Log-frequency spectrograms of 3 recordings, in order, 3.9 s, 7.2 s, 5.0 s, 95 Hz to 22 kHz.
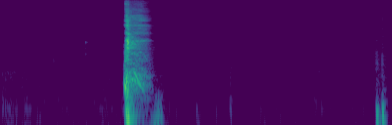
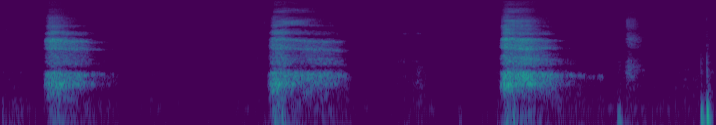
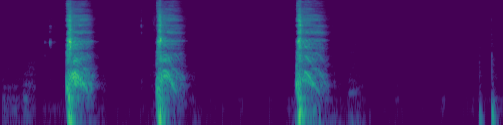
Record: {
  "cough_length": "3.9 s",
  "cough_amplitude": 5948,
  "cough_signal_mean_std_ratio": 0.14,
  "exhalation_length": "7.2 s",
  "exhalation_amplitude": 452,
  "exhalation_signal_mean_std_ratio": 0.37,
  "three_cough_length": "5.0 s",
  "three_cough_amplitude": 7260,
  "three_cough_signal_mean_std_ratio": 0.22,
  "survey_phase": "beta (2021-08-13 to 2022-03-07)",
  "age": "18-44",
  "gender": "Male",
  "wearing_mask": "No",
  "symptom_none": true,
  "smoker_status": "Never smoked",
  "respiratory_condition_asthma": false,
  "respiratory_condition_other": false,
  "recruitment_source": "REACT",
  "submission_delay": "1 day",
  "covid_test_result": "Negative",
  "covid_test_method": "RT-qPCR",
  "influenza_a_test_result": "Negative",
  "influenza_b_test_result": "Negative"
}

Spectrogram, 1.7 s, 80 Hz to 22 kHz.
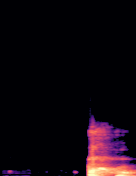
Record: {
  "cough_length": "1.7 s",
  "cough_amplitude": 32768,
  "cough_signal_mean_std_ratio": 0.41,
  "survey_phase": "beta (2021-08-13 to 2022-03-07)",
  "age": "18-44",
  "gender": "Male",
  "wearing_mask": "No",
  "symptom_none": true,
  "smoker_status": "Never smoked",
  "respiratory_condition_asthma": false,
  "respiratory_condition_other": false,
  "recruitment_source": "REACT",
  "submission_delay": "1 day",
  "covid_test_result": "Negative",
  "covid_test_method": "RT-qPCR"
}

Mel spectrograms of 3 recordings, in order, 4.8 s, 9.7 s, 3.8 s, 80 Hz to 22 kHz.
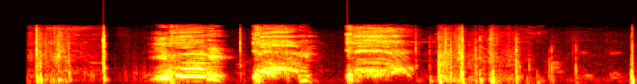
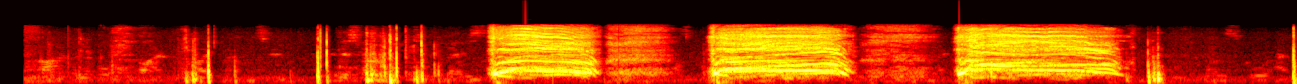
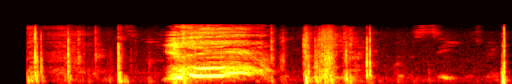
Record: {
  "three_cough_length": "4.8 s",
  "three_cough_amplitude": 32767,
  "three_cough_signal_mean_std_ratio": 0.52,
  "exhalation_length": "9.7 s",
  "exhalation_amplitude": 32768,
  "exhalation_signal_mean_std_ratio": 0.54,
  "cough_length": "3.8 s",
  "cough_amplitude": 28554,
  "cough_signal_mean_std_ratio": 0.43,
  "survey_phase": "beta (2021-08-13 to 2022-03-07)",
  "age": "45-64",
  "gender": "Male",
  "wearing_mask": "No",
  "symptom_none": true,
  "smoker_status": "Ex-smoker",
  "respiratory_condition_asthma": false,
  "respiratory_condition_other": false,
  "recruitment_source": "REACT",
  "submission_delay": "1 day",
  "covid_test_result": "Negative",
  "covid_test_method": "RT-qPCR",
  "influenza_a_test_result": "Negative",
  "influenza_b_test_result": "Negative"
}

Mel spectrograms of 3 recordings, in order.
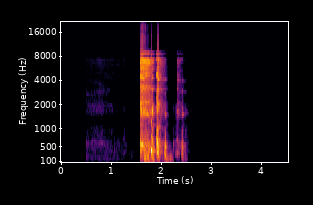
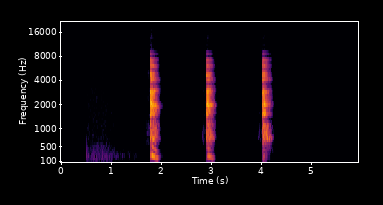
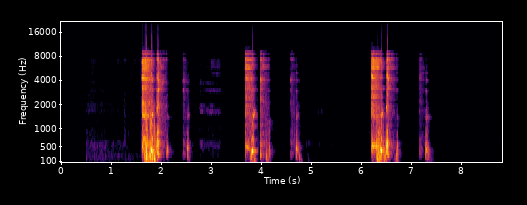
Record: {
  "cough_length": "4.6 s",
  "cough_amplitude": 32768,
  "cough_signal_mean_std_ratio": 0.24,
  "exhalation_length": "5.9 s",
  "exhalation_amplitude": 32768,
  "exhalation_signal_mean_std_ratio": 0.19,
  "three_cough_length": "8.8 s",
  "three_cough_amplitude": 32768,
  "three_cough_signal_mean_std_ratio": 0.27,
  "survey_phase": "beta (2021-08-13 to 2022-03-07)",
  "age": "45-64",
  "gender": "Female",
  "wearing_mask": "No",
  "symptom_cough_any": true,
  "symptom_new_continuous_cough": true,
  "symptom_runny_or_blocked_nose": true,
  "symptom_sore_throat": true,
  "symptom_headache": true,
  "symptom_other": true,
  "symptom_onset": "3 days",
  "smoker_status": "Never smoked",
  "respiratory_condition_asthma": false,
  "respiratory_condition_other": false,
  "recruitment_source": "Test and Trace",
  "submission_delay": "2 days",
  "covid_test_result": "Positive",
  "covid_test_method": "RT-qPCR",
  "covid_ct_value": 18.0,
  "covid_ct_gene": "ORF1ab gene",
  "covid_ct_mean": 18.9,
  "covid_viral_load": "650000 copies/ml",
  "covid_viral_load_category": "Low viral load (10K-1M copies/ml)"
}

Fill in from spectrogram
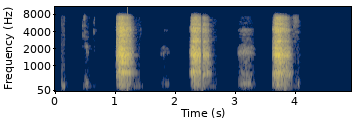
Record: {
  "exhalation_length": "4.9 s",
  "exhalation_amplitude": 17867,
  "exhalation_signal_mean_std_ratio": 0.29,
  "survey_phase": "beta (2021-08-13 to 2022-03-07)",
  "age": "18-44",
  "gender": "Female",
  "wearing_mask": "No",
  "symptom_cough_any": true,
  "symptom_runny_or_blocked_nose": true,
  "symptom_fatigue": true,
  "symptom_fever_high_temperature": true,
  "symptom_other": true,
  "smoker_status": "Never smoked",
  "respiratory_condition_asthma": false,
  "respiratory_condition_other": false,
  "recruitment_source": "Test and Trace",
  "submission_delay": "2 days",
  "covid_test_result": "Positive",
  "covid_test_method": "RT-qPCR"
}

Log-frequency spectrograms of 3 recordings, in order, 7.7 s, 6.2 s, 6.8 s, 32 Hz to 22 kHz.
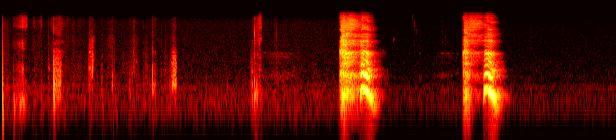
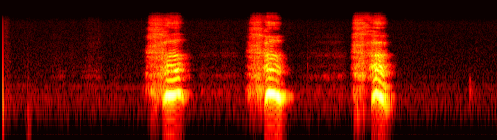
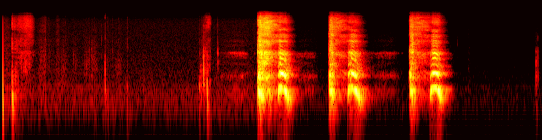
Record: {
  "cough_length": "7.7 s",
  "cough_amplitude": 16542,
  "cough_signal_mean_std_ratio": 0.21,
  "exhalation_length": "6.2 s",
  "exhalation_amplitude": 14382,
  "exhalation_signal_mean_std_ratio": 0.29,
  "three_cough_length": "6.8 s",
  "three_cough_amplitude": 17997,
  "three_cough_signal_mean_std_ratio": 0.27,
  "survey_phase": "beta (2021-08-13 to 2022-03-07)",
  "age": "65+",
  "gender": "Female",
  "wearing_mask": "No",
  "symptom_none": true,
  "smoker_status": "Never smoked",
  "respiratory_condition_asthma": false,
  "respiratory_condition_other": false,
  "recruitment_source": "REACT",
  "submission_delay": "2 days",
  "covid_test_result": "Negative",
  "covid_test_method": "RT-qPCR",
  "influenza_a_test_result": "Negative",
  "influenza_b_test_result": "Negative"
}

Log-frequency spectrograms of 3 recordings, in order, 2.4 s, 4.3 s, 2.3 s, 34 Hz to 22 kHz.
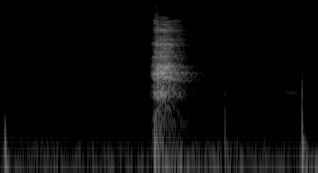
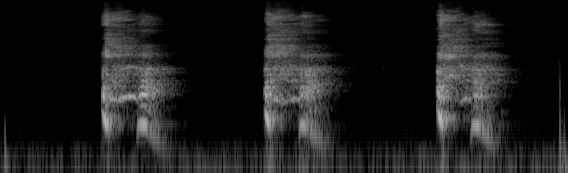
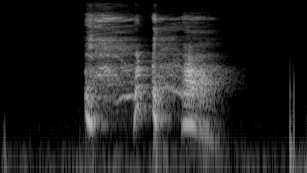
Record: {
  "exhalation_length": "2.4 s",
  "exhalation_amplitude": 3405,
  "exhalation_signal_mean_std_ratio": 0.29,
  "three_cough_length": "4.3 s",
  "three_cough_amplitude": 6940,
  "three_cough_signal_mean_std_ratio": 0.48,
  "cough_length": "2.3 s",
  "cough_amplitude": 15969,
  "cough_signal_mean_std_ratio": 0.51,
  "survey_phase": "alpha (2021-03-01 to 2021-08-12)",
  "age": "45-64",
  "gender": "Male",
  "wearing_mask": "No",
  "symptom_none": true,
  "smoker_status": "Never smoked",
  "respiratory_condition_asthma": false,
  "respiratory_condition_other": false,
  "recruitment_source": "REACT",
  "submission_delay": "1 day",
  "covid_test_result": "Negative",
  "covid_test_method": "RT-qPCR"
}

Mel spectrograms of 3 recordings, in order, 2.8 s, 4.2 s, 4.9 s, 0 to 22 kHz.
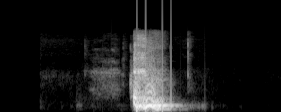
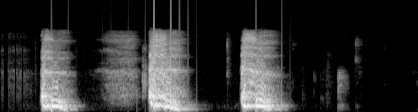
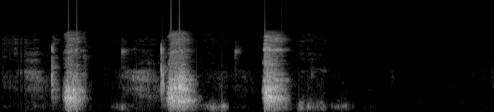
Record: {
  "cough_length": "2.8 s",
  "cough_amplitude": 27465,
  "cough_signal_mean_std_ratio": 0.31,
  "three_cough_length": "4.2 s",
  "three_cough_amplitude": 30126,
  "three_cough_signal_mean_std_ratio": 0.42,
  "exhalation_length": "4.9 s",
  "exhalation_amplitude": 4025,
  "exhalation_signal_mean_std_ratio": 0.31,
  "survey_phase": "beta (2021-08-13 to 2022-03-07)",
  "age": "65+",
  "gender": "Male",
  "wearing_mask": "No",
  "symptom_none": true,
  "symptom_onset": "5 days",
  "smoker_status": "Never smoked",
  "respiratory_condition_asthma": false,
  "respiratory_condition_other": false,
  "recruitment_source": "REACT",
  "submission_delay": "1 day",
  "covid_test_result": "Negative",
  "covid_test_method": "RT-qPCR"
}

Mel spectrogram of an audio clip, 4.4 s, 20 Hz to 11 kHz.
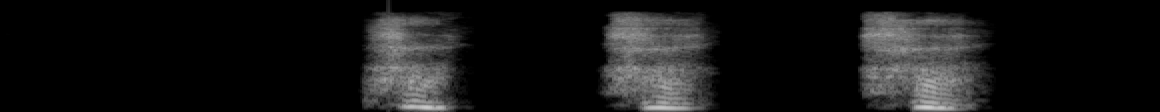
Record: {
  "exhalation_length": "4.4 s",
  "exhalation_amplitude": 16732,
  "exhalation_signal_mean_std_ratio": 0.35,
  "survey_phase": "beta (2021-08-13 to 2022-03-07)",
  "age": "65+",
  "gender": "Female",
  "wearing_mask": "No",
  "symptom_none": true,
  "smoker_status": "Ex-smoker",
  "respiratory_condition_asthma": false,
  "respiratory_condition_other": false,
  "recruitment_source": "REACT",
  "submission_delay": "2 days",
  "covid_test_result": "Negative",
  "covid_test_method": "RT-qPCR",
  "influenza_a_test_result": "Negative",
  "influenza_b_test_result": "Negative"
}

